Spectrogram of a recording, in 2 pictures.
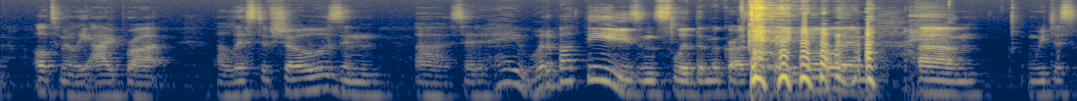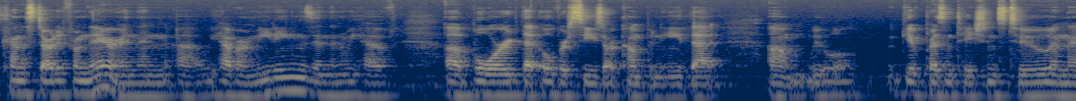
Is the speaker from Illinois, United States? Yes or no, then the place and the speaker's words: yes; Crete, Illinois, United States; I'm from Crete, Illinois. It's a south suburb of Chicago.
